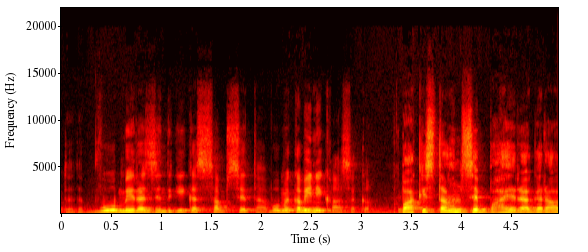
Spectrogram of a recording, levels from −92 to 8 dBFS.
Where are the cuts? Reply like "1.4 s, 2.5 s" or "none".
3.4 s

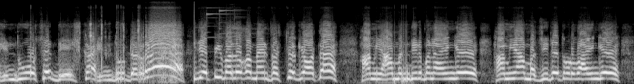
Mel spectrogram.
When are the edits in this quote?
2.0 s

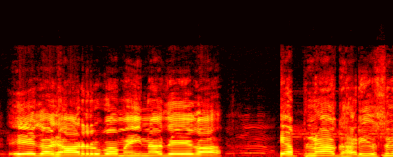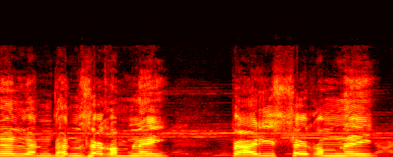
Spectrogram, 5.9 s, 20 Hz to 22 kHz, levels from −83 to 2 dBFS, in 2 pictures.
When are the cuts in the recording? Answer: 2.1 s

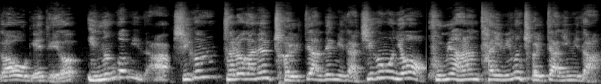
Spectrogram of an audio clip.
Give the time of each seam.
1.7 s, 4.3 s

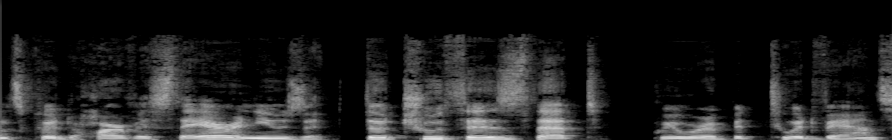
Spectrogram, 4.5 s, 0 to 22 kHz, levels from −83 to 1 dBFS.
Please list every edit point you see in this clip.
1.6 s, 3.3 s

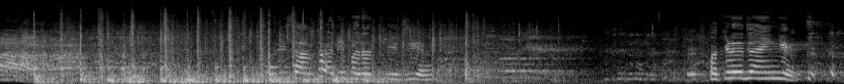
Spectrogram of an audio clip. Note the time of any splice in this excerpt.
none

